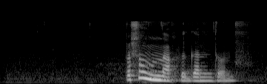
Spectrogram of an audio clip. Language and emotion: Russian, angry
